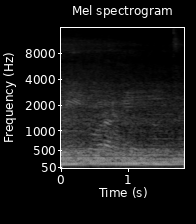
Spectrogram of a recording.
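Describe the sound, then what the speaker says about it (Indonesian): A motorcycle passes on an Indonesian street, a loud continuous engine drone up close that swamps the scene for the whole moment, with voices audible underneath. "Ini ada motor lewat."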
